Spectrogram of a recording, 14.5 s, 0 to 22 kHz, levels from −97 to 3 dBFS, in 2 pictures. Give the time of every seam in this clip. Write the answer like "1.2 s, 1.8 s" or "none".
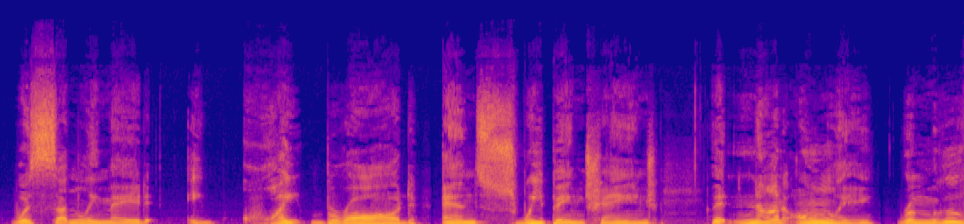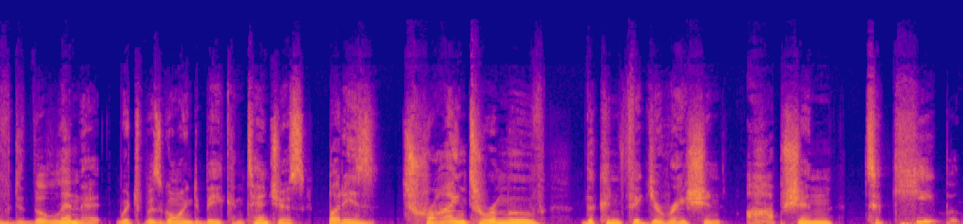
none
